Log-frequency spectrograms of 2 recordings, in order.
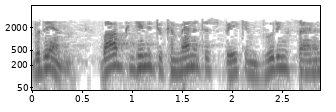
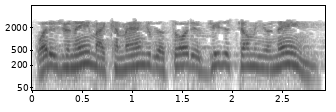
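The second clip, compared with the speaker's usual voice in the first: loud, raised voice of authority; forceful command; 6 semitones higher, 9 dB louder than usual. A narrator's reading. Bob demands the demon's name, loudly commanding. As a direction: demand it as an exorcist.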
